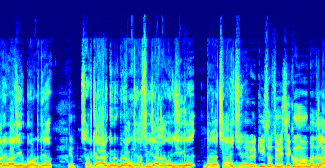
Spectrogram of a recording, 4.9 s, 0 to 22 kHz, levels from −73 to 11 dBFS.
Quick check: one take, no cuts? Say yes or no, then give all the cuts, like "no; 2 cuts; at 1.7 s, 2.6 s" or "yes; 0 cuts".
no; 2 cuts; at 1.1 s, 3.6 s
